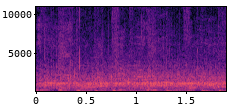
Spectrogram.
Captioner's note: applause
